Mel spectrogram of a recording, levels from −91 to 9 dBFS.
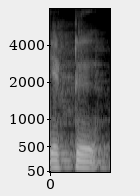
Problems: constant background noise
